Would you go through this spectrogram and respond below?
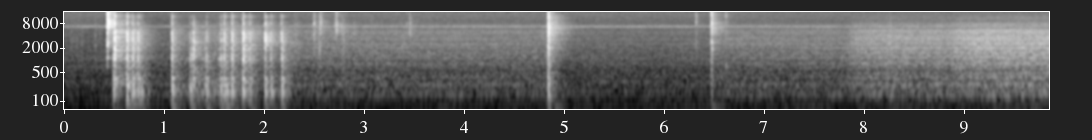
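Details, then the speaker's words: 1971 JCPenney 1758 solid-state stereo, diagnosed with a signal tracer: after swapping the two transistors, steady hiss follows to the left channel and the right goes clean; the transistor from slot 18 is the noisy culprit. "left channel has noise now right channel's clean guys we found it okay so we swapped those two resistors those two one more time those two transistors and the noise moved from the right channel to the left channel and now the right channel is okay"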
